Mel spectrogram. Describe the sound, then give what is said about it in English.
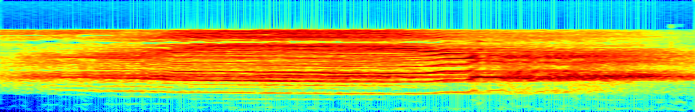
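A robot baby, just switched back on, trembles and screeches loudly and continuously, a shrill, wavering electronic wail with a bright harmonic edge that holds steady for several seconds, without any talking. “Instead, she scooped up little brother and turned him on again. He trembled and screeched louder than ever.”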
